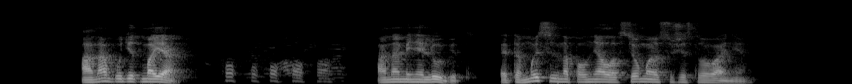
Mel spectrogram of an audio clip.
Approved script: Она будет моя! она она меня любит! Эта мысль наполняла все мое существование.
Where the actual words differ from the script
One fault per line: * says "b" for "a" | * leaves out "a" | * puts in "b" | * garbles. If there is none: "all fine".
* leaves out "она"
